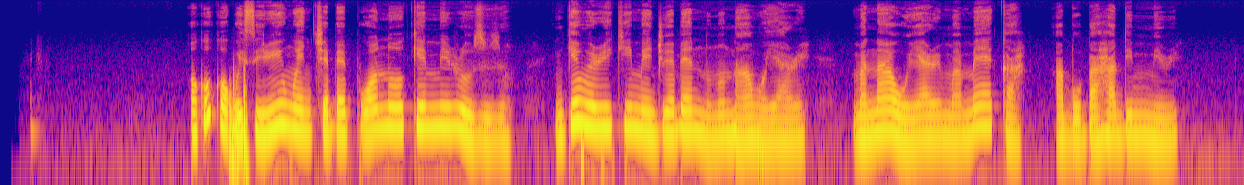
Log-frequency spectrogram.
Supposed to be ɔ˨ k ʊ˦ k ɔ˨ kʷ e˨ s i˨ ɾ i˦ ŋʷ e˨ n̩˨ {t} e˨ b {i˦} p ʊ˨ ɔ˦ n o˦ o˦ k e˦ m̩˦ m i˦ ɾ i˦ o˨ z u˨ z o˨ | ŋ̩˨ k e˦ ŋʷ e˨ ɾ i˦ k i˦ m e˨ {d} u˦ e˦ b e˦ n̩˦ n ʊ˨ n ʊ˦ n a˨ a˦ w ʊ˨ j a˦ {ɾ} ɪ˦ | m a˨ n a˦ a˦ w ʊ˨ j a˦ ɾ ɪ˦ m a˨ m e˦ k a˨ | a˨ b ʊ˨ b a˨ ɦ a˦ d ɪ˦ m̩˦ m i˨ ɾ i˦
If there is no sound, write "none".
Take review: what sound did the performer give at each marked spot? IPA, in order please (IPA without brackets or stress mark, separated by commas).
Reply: t͡ʃ, e˦, d͡ʒ, ɾ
